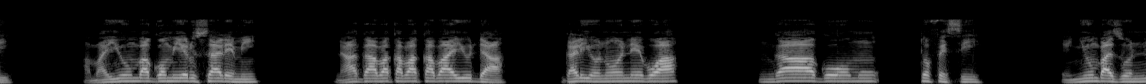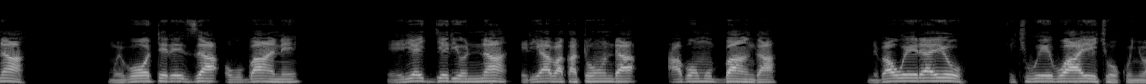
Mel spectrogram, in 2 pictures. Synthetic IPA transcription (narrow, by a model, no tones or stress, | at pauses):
a̰majuːmbaɡo̞ːmuje̞ɾusaːle̞mi | naɡaːβakaβakaβajuda | ɡalijo̞no̞ːne̞βwa | ŋɡaɡo̞ːmu | to̞fe̞si | e̞ɲːuːmbazo̞nːa | mwe̞βo̞ːte̞ɾe̞zaʔo̞βuβaːne̞ | ɾje̞ɟːe̞ɾjo̞nːae̞ɾjaːβakato̞ːndaː | βo̞ːmubːaːŋɡa | niβawe̞ːɾajo̞ | e̞ciwe̞ːβwaːje̞ːco̞ːkuɲwa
